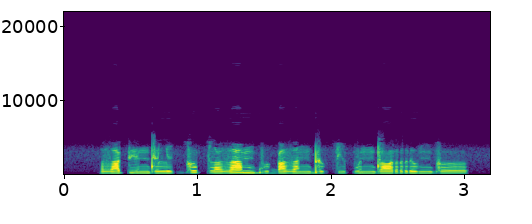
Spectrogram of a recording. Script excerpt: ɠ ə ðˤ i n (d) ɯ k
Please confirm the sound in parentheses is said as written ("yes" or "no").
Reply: yes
